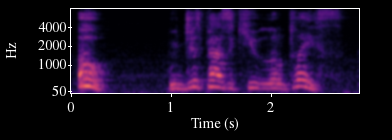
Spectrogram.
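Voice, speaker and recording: A man voicing an eager, insistent woman, a reporter's excitable companion, at a script table read. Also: high voice, unhurried, breathy edge, full character voice.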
